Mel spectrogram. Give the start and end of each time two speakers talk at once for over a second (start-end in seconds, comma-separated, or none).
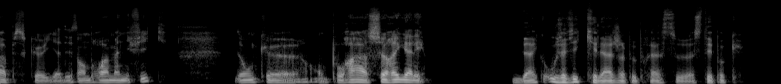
none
